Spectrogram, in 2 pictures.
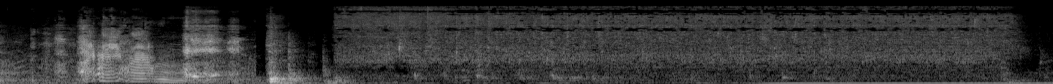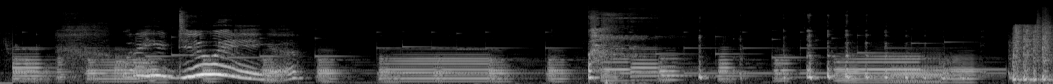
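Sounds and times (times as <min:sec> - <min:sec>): water running from tap: 0:03.3 - 0:10.6.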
